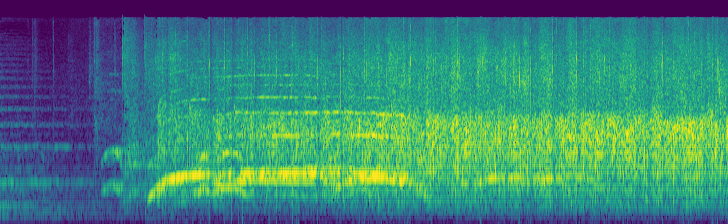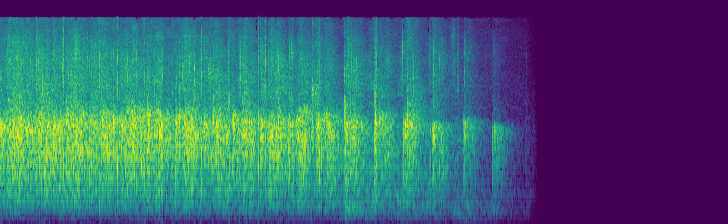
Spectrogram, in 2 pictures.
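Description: Audience applauding with a few shouted cheers, starting about a second in as the music has just ended, holding steady, then thinning and cutting off abruptly near the end.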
